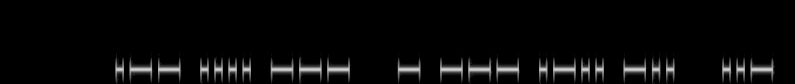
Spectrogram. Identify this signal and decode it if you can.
Morse code, heard as a keyed tone, about 17 wpm, 700 Hz. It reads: WHO TOLD U
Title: Sentences from Top 400 Words and Abbreviations 17wpm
